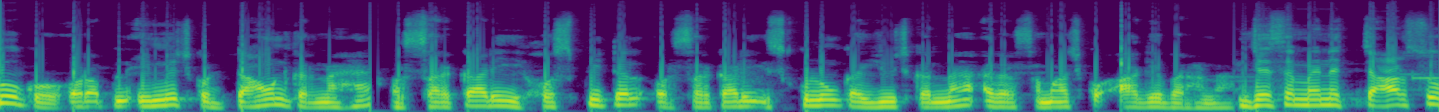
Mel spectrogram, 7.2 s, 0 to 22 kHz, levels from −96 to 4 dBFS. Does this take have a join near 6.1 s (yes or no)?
yes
